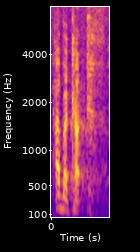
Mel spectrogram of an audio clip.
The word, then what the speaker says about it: Habakkuk: Go backwards 4 books and you'll be to the book of Habakkuk. Or as I've heard some pronounce it, Habakkuk. So, but Habakkuk. Either way is fine.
